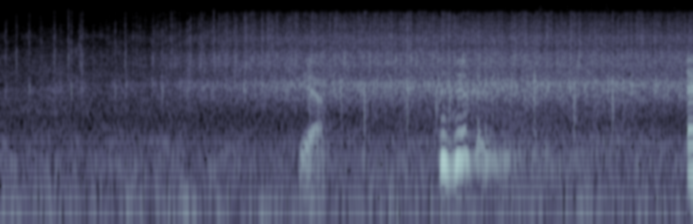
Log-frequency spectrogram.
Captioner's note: applause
